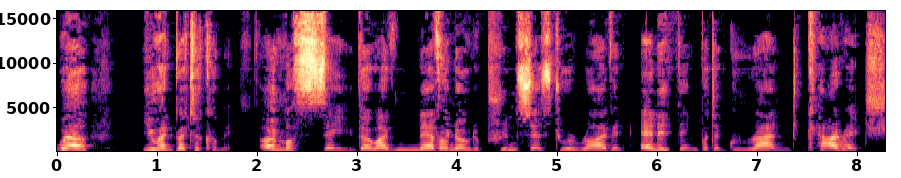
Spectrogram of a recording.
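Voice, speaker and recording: A put-on character voice, fairly high in pitch, at a moderate pace in a very clean recording with a silent background. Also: female-sounding voice. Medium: read story. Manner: warm, fatherly.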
